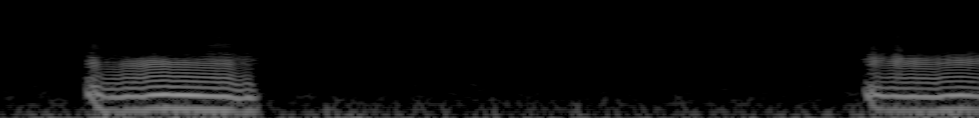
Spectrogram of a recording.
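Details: Big Chihuahua sleeping soundly in its chilled bed early in the morning, giving two heavy, rattling snores about four seconds apart, each lasting nearly a second, with soft room hiss between them.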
